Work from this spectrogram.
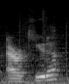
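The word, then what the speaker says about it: Arrokuda: will just drop you can get an Eric Eric kuda is how you pronounce its previous evolution as early as rap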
